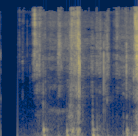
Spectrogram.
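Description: A paper envelope is torn open in several rough, crackling rips, with short pauses between the tears and no talking.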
